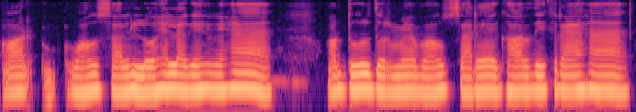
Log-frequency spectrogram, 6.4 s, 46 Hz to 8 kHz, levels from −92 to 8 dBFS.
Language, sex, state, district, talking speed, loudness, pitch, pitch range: Hindi, male, Jharkhand, Palamu, 160 wpm, -13 LUFS, 125 Hz, 125-135 Hz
